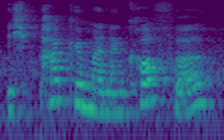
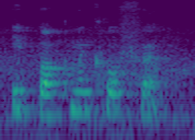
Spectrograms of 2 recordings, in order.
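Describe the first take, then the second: First: It is said in a standard German accent. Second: It is said in an Austrian German accent.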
